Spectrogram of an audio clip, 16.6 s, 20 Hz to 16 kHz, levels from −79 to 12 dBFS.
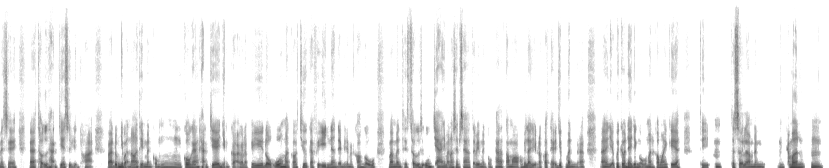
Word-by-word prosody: mình 100 - -1
sẽ, - - -4 0.3
ờ, - - +2
thử - - +1
hạn - - -1
chế 120 +1 +1
sử 130 - -2
dụng - - -7
thoại. - - -5 0.3
Và 105 - +3
đúng 135 - +3
như 165 - +6
bạn 140 - -1
nói 150 - +1
thì 120 - +1
mình 95 -2 -1
cũng 130 - -4 0.4
cố 135 0 +5
gắng 130 +2 +1
hạn 150 - -2
chế 130 +5 +3
những, 155 - -2
gọi 115 - -2
gọi 110 - -3
là, 100 - -5
cái 150 +1 +2
đồ 100 -8 +4
uống 135 +8 +6
mà 155 - +3
có 120 +2 -3
chứa 145 - -1
caffeine 120 0 0
á 145 - -1
để - - -3
m - - -6
làm 100 -1 -4
mình 95 - -5
khó 125 +7 -3
ngủ, 140 +3 -1 0.3
mà 105 -3 +3
mình 100 -1 +1
thì 105 - -4
xử - - -1
thử 165 - -1
uống 155 +3 +3
trà 125 -8 +1
như 110 - -1
bạn 110 - -2
nói 120 - 0
xem 135 0 -2
sao. 125 -1 0
Tại - - -4
vì 105 - +1
mình 100 0 -3
cũng - - -9
khá 155 - 0
là 175 - +1
tò 100 - -1
mò, 95 -1 +1
không 130 - -5
biết 170 - +3
là - - +3
liệu - - -2
nó - - -4
có 145 - -1
thể - - -3
giúp 165 - +2
mình, 100 -6 -1
ờ, 95 - -2 0.3
ờ, 105 -2 +2
giải 100 - +1
quyết 165 - +4
cái 150 - +6
vấn 155 - +6
đề 145 - +6
giấc 135 - +3
ngủ 110 - 0
của 100 - -4
mình 100 -1 +1
không 120 +4 0
ấy 130 - +1
kìa. 100 -3 +4 0.5
Thì, 105 -1 -1
ừm, 100 -2 0 0.2
thực - - +2
sự - - +2
là 100 -2 +2
mình, 95 +1 0 0.3
ừm, 125 - -4
cảm 135 - +4
ơn 140 0 +7
ừm, 110 -4 +2
120 Hz, 335 wpm, -25 LUFS, 100-140 Hz, 0.5 s, ơn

